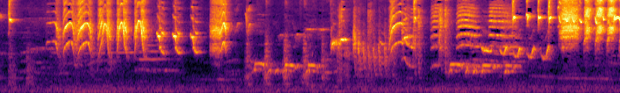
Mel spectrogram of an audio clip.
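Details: Young white-eyed Javan myna learning to sing, in full voice: a fast, varied babble of rising whistles, harsh squawks and repeated ringing notes, changing phrase every second or so.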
